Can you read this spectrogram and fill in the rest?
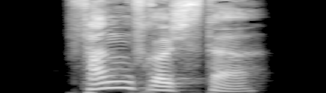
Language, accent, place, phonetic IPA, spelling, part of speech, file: German, Germany, Berlin, [ˈfaŋˌfʁɪʃstɐ], fangfrischster, adjective, De-fangfrischster.ogg
- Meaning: inflection of fangfrisch: 1. strong/mixed nominative masculine singular superlative degree 2. strong genitive/dative feminine singular superlative degree 3. strong genitive plural superlative degree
